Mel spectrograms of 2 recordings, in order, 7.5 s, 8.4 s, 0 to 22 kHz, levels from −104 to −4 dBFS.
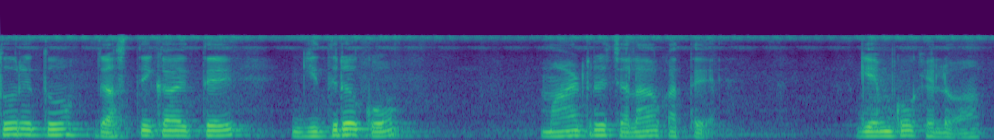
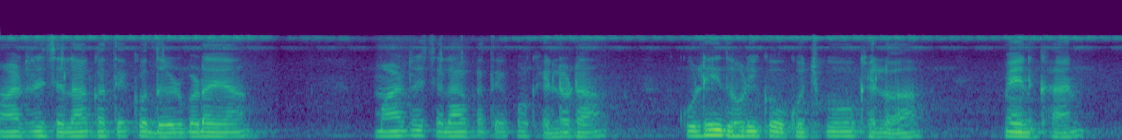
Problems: none marked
